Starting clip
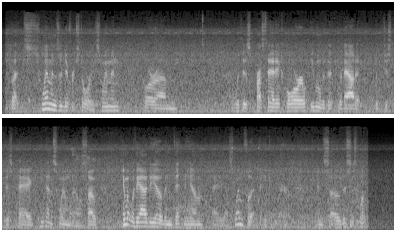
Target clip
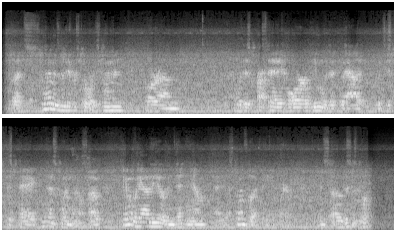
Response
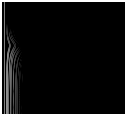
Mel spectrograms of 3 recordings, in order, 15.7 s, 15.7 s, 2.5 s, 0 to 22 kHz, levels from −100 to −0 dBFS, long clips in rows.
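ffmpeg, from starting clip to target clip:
-filter_complex "[0:a]asettb=1/sr,asplit=3[a][b][c];[a]atrim=end=7.614[d];[b]atrim=start=7.61:end=8.04,asetpts=PTS-STARTPTS,afade=t=in:d=0.004:c=qsin,afade=t=out:st=0.426:d=0.004:c=qsin,bass=f=250:g=-2,treble=f=4k:g=8[e];[c]atrim=start=8.036[f];[d][e]acrossfade=d=0.004:c1=hsin:c2=qsin[g];[g][f]acrossfade=d=0.004:c1=qsin:c2=hsin[h];[1:a]atrim=start_sample=2205[i];[h][i]afir=irnorm=-1:irlink=0,alimiter=level_in=7dB:limit=-1dB:release=50:level=0:latency=1,adynamicequalizer=threshold=0.0316:dfrequency=2800:dqfactor=0.7:tfrequency=2800:tqfactor=0.7:attack=5:release=100:ratio=0.375:range=4:mode=cutabove:tftype=highshelf,volume=-1dB"

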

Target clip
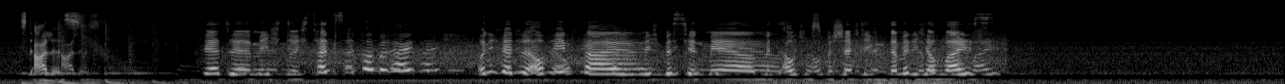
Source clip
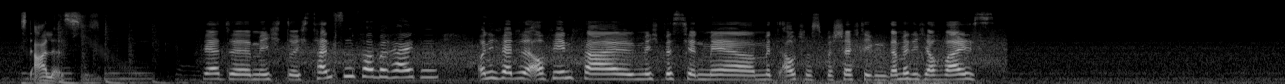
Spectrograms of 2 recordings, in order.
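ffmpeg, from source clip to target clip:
-filter_complex "[0:a]asplit=2[a][b];[b]adelay=270,highpass=300,lowpass=3.4k,asoftclip=type=hard:threshold=-17.5dB,volume=-12dB[c];[a][c]amix=inputs=2:normalize=0,afftfilt=real='re*(1-between(b*sr/4096,220,470))':imag='im*(1-between(b*sr/4096,220,470))':win_size=4096:overlap=0.75,adynamicequalizer=threshold=0.00891:dfrequency=2400:dqfactor=0.7:tfrequency=2400:tqfactor=0.7:attack=5:release=100:ratio=0.375:range=2:mode=cutabove:tftype=highshelf"

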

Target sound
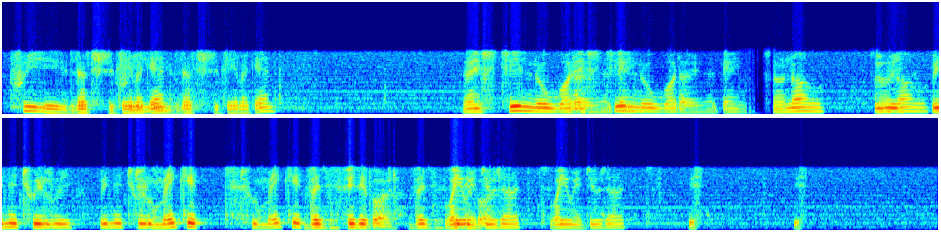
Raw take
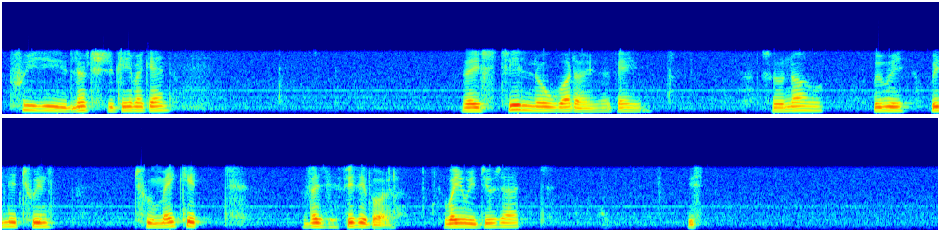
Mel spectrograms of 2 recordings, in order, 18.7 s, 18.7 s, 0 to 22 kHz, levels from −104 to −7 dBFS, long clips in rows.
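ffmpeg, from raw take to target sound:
-filter_complex "[0:a]aecho=1:1:6.8:0.77,acrossover=split=110|630[a][b][c];[a]alimiter=level_in=25dB:limit=-24dB:level=0:latency=1:release=186,volume=-25dB[d];[d][b][c]amix=inputs=3:normalize=0,asplit=3[e][f][g];[e]afade=t=out:st=0.41:d=0.02[h];[f]aeval=exprs='val(0)*sin(2*PI*53*n/s)':c=same,afade=t=in:st=0.41:d=0.02,afade=t=out:st=1.5:d=0.02[i];[g]afade=t=in:st=1.5:d=0.02[j];[h][i][j]amix=inputs=3:normalize=0,asettb=1/sr,asplit=3[k][l][m];[k]atrim=end=6.314[n];[l]atrim=start=6.31:end=7.72,asetpts=PTS-STARTPTS,afade=t=in:d=0.004:c=qsin,afade=t=out:st=1.406:d=0.004:c=qsin,aeval=exprs='sgn(val(0))*max(abs(val(0))-0.00237,0)':c=same[o];[m]atrim=start=7.716[p];[n][o]acrossfade=d=0.004:c1=hsin:c2=qsin[q];[q][p]acrossfade=d=0.004:c1=qsin:c2=hsin,crystalizer=i=3:c=0,afreqshift=-34,asplit=2[r][s];[s]aecho=0:1:1050:0.596[t];[r][t]amix=inputs=2:normalize=0,aresample=8000,aresample=44100,volume=-1.5dB" -ar 44100 -c:a adpcm_ima_wav

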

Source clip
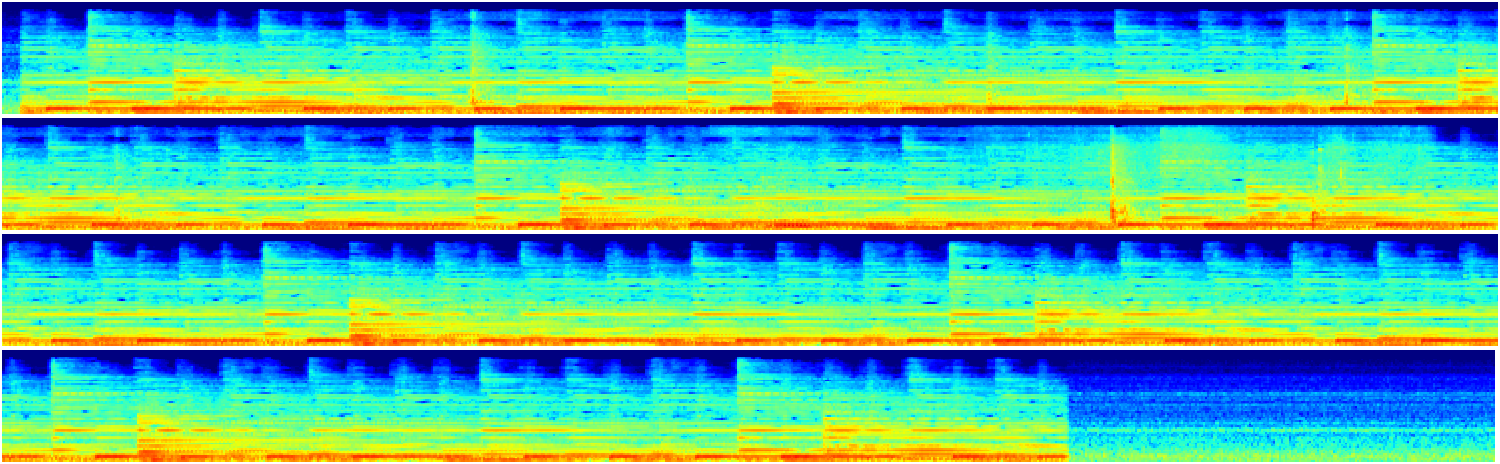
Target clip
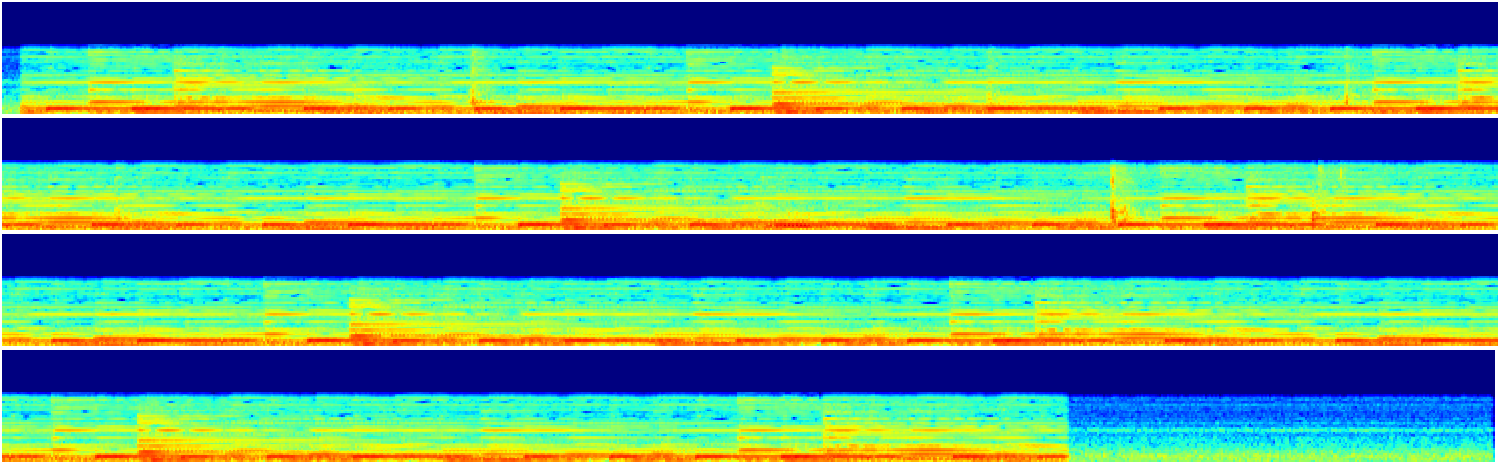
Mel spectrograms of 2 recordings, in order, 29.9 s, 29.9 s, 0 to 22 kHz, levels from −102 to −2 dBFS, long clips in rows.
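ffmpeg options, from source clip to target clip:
-filter_complex "[0:a]acrossover=split=620[a][b];[a]acontrast=66[c];[c][b]amix=inputs=2:normalize=0,crystalizer=i=3.5:c=0,aresample=8000,aresample=44100,volume=-4.5dB"

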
